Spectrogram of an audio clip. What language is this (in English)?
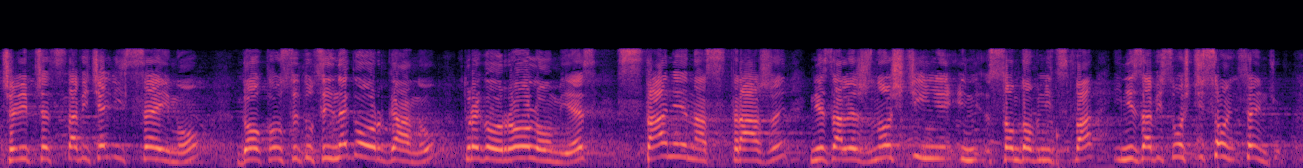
Polish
